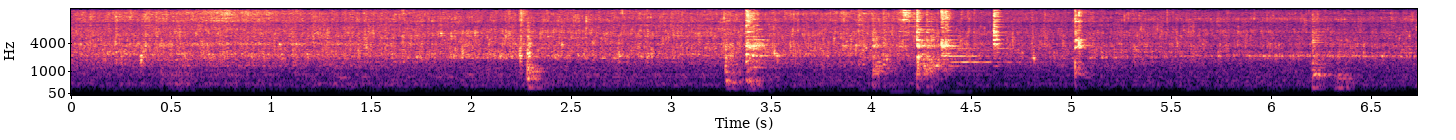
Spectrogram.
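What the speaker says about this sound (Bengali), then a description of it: "পটল ভাজা হয়ে গেছে, কিছুটা একটা করে নামিয়ে নেব।" Slices of pointed gourd (potol) fry in a hot pan with a steady, close hiss of oil, broken by a few sharp clinks and scrapes as they are stirred and turned.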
